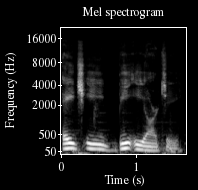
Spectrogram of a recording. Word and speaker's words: Hebert: mean because herbert is h-e-b-e-r-t yeah he's not like i mean justin herbert is h-e-r b-e-r-t so i mean really from a pronunciation standpoint it should be a bear i mean you look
